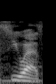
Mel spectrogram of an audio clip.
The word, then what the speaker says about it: Sus: Is there SUS?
